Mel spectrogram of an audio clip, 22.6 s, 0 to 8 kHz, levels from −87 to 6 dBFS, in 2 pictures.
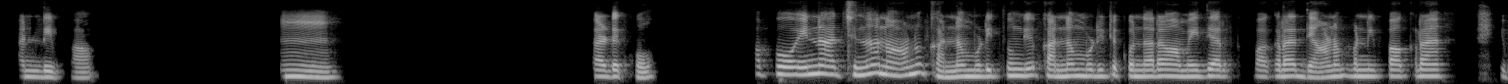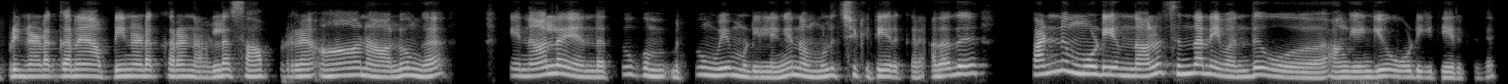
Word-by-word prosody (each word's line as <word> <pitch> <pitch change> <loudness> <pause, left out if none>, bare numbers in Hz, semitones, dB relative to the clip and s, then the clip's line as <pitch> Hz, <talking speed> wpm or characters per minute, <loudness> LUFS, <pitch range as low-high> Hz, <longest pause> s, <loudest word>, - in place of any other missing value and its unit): கண்டிப்பா. 165 -3 -4 1.4
ம். 170 -3 -1 1.9
தடுக்கும். 180 -3 0 0.8
அப்போ 245 +1 -2 0.2
என்னாச்சுன்னா, 240 0 +2
நானும் 235 +7 0
கண்ண 170 0 +1
மூடி 185 0 +1
தூங்கியோ, 200 +1 0
கண்ண 190 0 +3
மூடிட்டு 185 -1 -1
கொஞ்ச 185 -1 +1
நேரம் 190 0 +2
அமைதியா 180 +1 +1
இருக்க 180 0 -14
பார்க்குறேன். 185 +1 0
தியானம் 175 +4 0
பண்ணி 185 -1 0
பார்க்குறேன், 190 +1 +1 0.5
இப்பிடி 190 +4 0
நடக்கிறேன், 190 +1 +3
அப்பிடி 180 +2 0
நடக்கறேன், 185 -1 +1
நல்லா 175 +5 0
சாப்பிட்றேன். 185 +1 -1 0.2
ஆனாலுங்க, 200 -2 +1 0.7
என்னால 225 +7 +3
அந்த 170 -1 -2
தூக்கம் 215 -6 -3 0.2
தூங்கவே 220 -2 0
முடியலேங்க. 165 +3 0
நான் 175 -3 0
முழிச்சுக்கிட்டே 190 -2 -1
இருக்கிறேன். 165 0 -7
அதாவது 210 +7 +2 0.5
கண் 280 +7 +3 0.2
மூடியிருந்தாலும் 235 0 +2
சிந்தனை 260 -1 +3
வந்து 175 +6 0
ஒ - - -2 0.4
அங்க 165 0 -1
எங்கேயோ 180 +3 +1
ஓடிக்கிட்டே 160 -2 -4
இருக்குது. 145 +2 -13
185 Hz, 115 wpm, -23 LUFS, 175-205 Hz, 1.9 s, கண்ண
